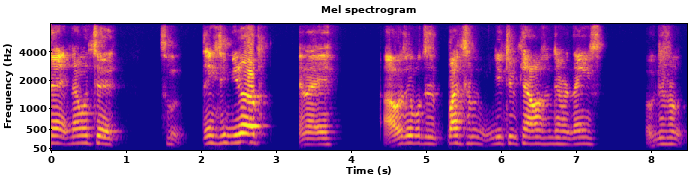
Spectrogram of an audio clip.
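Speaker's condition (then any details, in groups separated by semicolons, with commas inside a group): Cerebral palsy; dexterity issue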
